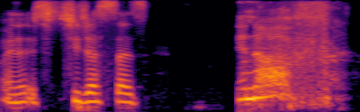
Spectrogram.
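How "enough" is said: strange, high, scratchy, raspy voice. Trying out an impression of what she says: weird raspy voice. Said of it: "this weird raspy voice that I'm going to try and do".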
